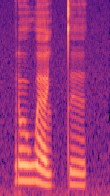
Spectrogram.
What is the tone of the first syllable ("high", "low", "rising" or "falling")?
high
